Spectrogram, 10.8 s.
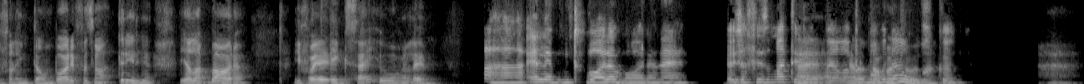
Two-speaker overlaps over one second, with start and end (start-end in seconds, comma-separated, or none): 7.9-9.5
